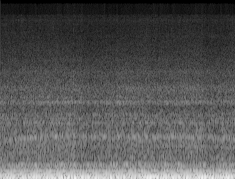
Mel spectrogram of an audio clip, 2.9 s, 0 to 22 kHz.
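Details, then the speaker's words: 2015 Jaguar XF 2.0L four-cylinder, 121,000 miles, just started: heavy lumpy rumble with uneven chuffing beat at idle, immediate dead-cylinder misfire with flashing check engine light and restricted performance. "let's go ahead and recreate the symptom and it is immediate as soon as I uh turn on the vehicle it just starts misfiring"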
